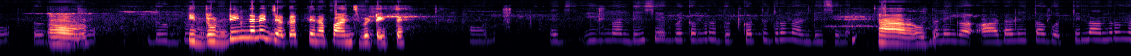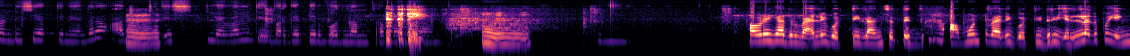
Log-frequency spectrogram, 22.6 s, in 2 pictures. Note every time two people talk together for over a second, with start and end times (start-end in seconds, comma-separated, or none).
1.9-3.8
